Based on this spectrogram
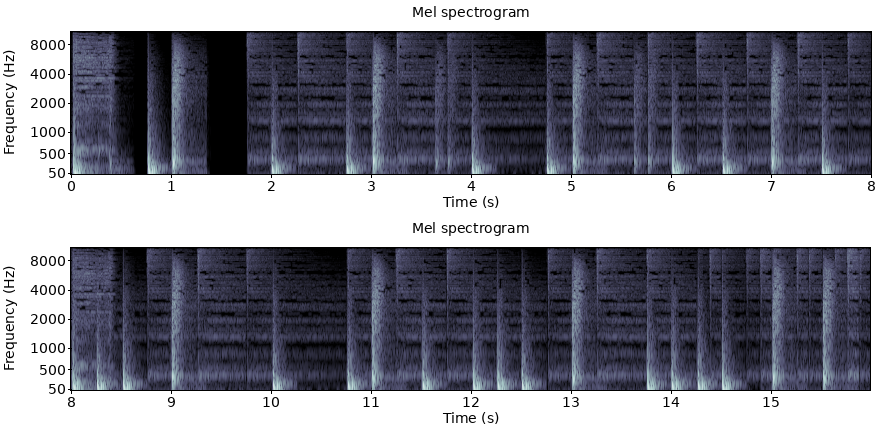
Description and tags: Breakbeat drum loop
another breakbeat loop i created from beaterator
rough, mix, breakbeat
